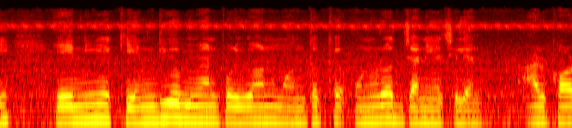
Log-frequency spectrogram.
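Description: A man's voice speaking in drawn-out, held phrases, with a faint, steady, high-pitched pulsing tone underneath.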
